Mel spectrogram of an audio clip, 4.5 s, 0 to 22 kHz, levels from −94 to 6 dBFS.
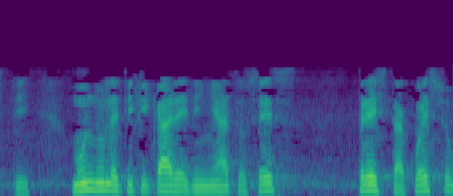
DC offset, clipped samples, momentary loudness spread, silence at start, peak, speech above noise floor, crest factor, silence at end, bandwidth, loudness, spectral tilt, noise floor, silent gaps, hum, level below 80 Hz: under 0.1%; under 0.1%; 11 LU; 0.15 s; -8 dBFS; 30 dB; 18 dB; 0 s; 5.2 kHz; -26 LUFS; -10.5 dB/octave; -56 dBFS; none; none; -62 dBFS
